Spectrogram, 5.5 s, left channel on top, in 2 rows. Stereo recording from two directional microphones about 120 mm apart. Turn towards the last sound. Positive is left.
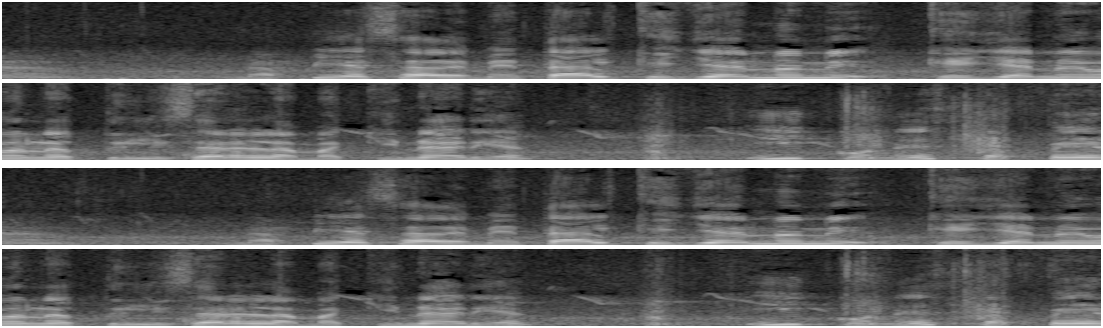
turn(degrees=0)  # may be behind; listen again after turning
